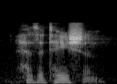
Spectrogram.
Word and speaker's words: hesitation: How many syllables are in hesitation? 4, stress on the third, hesitation.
